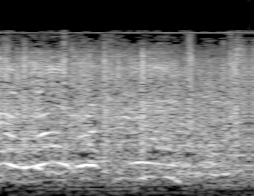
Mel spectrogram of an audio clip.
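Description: A basketball crowd cheers and claps at the new arena at Towson University during a Towson versus Temple game, a steady dense roar with a commentator talking over it.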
